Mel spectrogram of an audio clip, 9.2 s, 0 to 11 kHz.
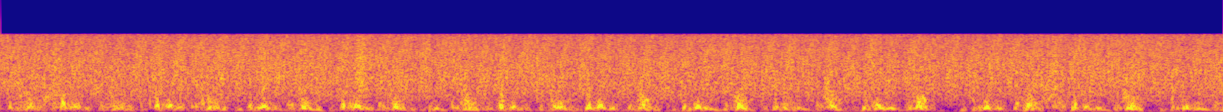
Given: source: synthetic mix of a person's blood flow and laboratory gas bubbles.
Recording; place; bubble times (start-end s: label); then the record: Doppler ultrasound of blood flow; precordium
0.16-0.64 s: bubbles
1.03-1.18 s: bubbles
1.40-1.69 s: bubbles
7.61-7.67 s: bubbles
7.76-8.05 s: bubbles
From the record:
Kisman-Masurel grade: 221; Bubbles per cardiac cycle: several, 3 to 8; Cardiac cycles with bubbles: 10 to 50%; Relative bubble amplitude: barely perceptible (0.100 to 0.250); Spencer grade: 2 (many but less than half of the cardiac periods contain bubble signals, singularly or in groups); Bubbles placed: anywhere in the cardiac cycle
